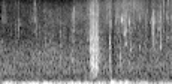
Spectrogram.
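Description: A wet rope thick with sea squirts is hauled up out of seawater beside a massive warship, with a brief rushing splash, a few dull knocks and soft sloshing over a steady low rumble of water and wind; no one speaks.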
